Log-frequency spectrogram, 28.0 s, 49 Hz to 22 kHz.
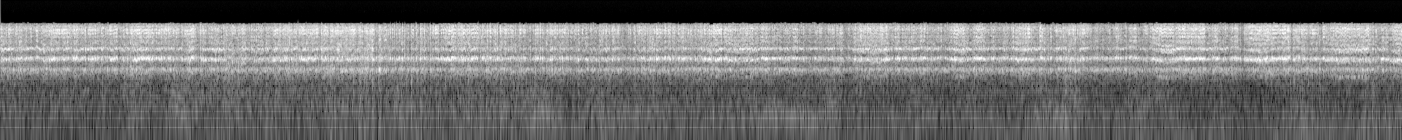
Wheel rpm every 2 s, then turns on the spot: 230, 230, 220, 230, 230, 230, 230, 230, 220, 230, 230, 230, 230, 220.
none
